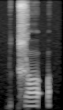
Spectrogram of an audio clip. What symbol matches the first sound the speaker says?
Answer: t͡ɕ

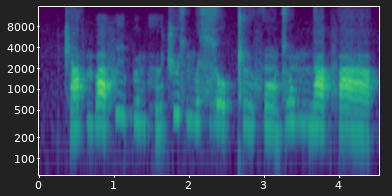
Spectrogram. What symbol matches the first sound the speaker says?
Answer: t͡ʃ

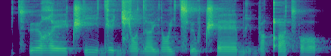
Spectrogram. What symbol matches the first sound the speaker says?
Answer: t͡sʼ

